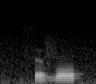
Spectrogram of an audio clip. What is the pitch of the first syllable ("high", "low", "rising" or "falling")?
low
